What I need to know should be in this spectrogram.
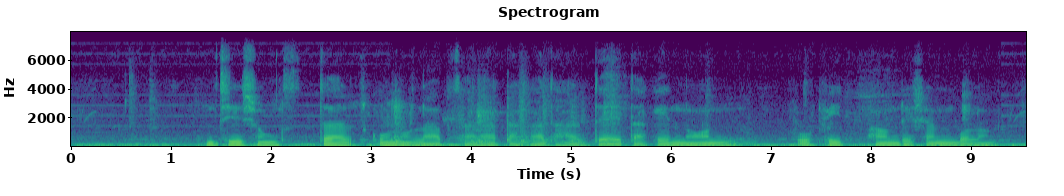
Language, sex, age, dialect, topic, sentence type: Bengali, male, 60-100, Rajbangshi, banking, statement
